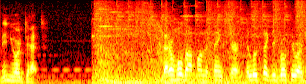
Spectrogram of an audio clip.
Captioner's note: explosion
